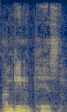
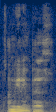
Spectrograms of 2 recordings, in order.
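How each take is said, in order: First: Said in the usual way. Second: Much lower and softer repeat; quieter muttered repeat. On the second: Real, not acted. Vlogger repeats it to himself, low and soft.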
